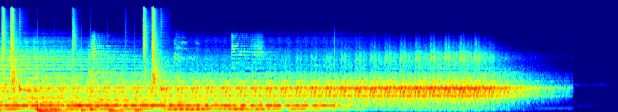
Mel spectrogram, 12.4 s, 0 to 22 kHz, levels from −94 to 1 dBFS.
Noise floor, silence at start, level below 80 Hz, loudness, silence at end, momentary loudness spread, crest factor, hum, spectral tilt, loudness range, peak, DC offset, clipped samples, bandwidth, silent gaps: -85 dBFS; 0 s; -30 dBFS; -16 LUFS; 1.45 s; 4 LU; 16 dB; none; -6.5 dB/octave; 3 LU; 0 dBFS; under 0.1%; under 0.1%; 16 kHz; none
